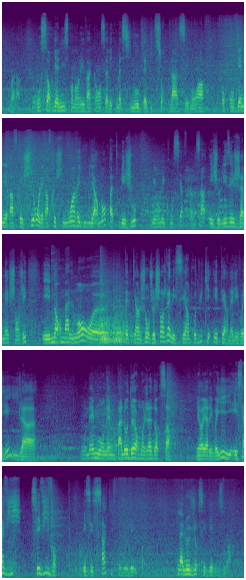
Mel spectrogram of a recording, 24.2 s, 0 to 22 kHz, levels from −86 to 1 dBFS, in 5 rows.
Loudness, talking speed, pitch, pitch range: -23 LUFS, 230 wpm, 130 Hz, 120-145 Hz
